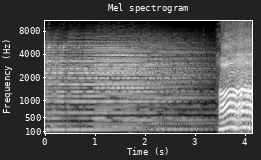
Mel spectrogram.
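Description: Devotional bhajan music: a harmonium holds steady chords that slowly fade away. About three and a half seconds in, a new piece breaks in suddenly and much louder, with a wavering, sliding melody.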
